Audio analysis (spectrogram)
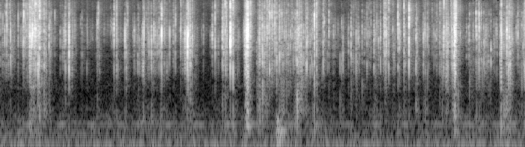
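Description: A soft-stuffed orange velour fabric carrot toy with crinkle filling is squeezed and pressed by a thumb at its stitched tip section. This produces a continuous stream of bright, crackling crinkles and small pops with very little low end.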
